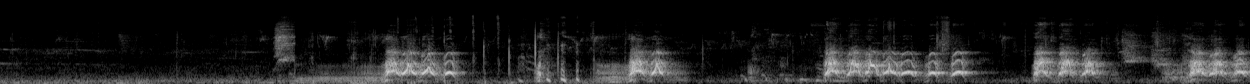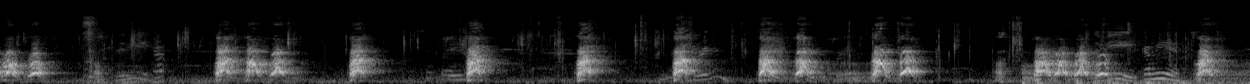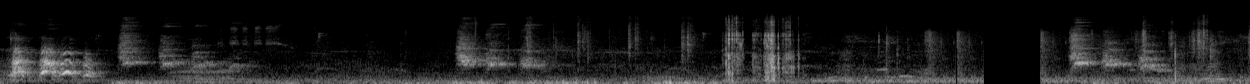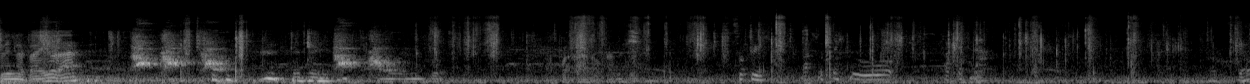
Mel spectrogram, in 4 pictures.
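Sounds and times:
dog barking: 2.8s - 3.0s, 3.8s - 4.7s, 6.2s - 6.9s, 8.2s - 13.2s, 14.6s - 16.4s, 17.1s - 17.6s, 18.2s - 21.9s, 22.7s - 23.8s, 24.4s - 27.5s, 29.6s - 30.6s, 35.7s - 36.9s, 38.8s - 39.9s, 40.8s - 41.6s.

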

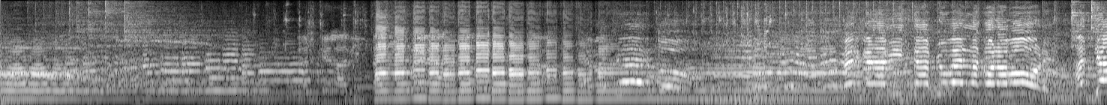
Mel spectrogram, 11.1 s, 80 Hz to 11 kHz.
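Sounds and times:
band with saxophone and brass: 0.0s - 11.0s.

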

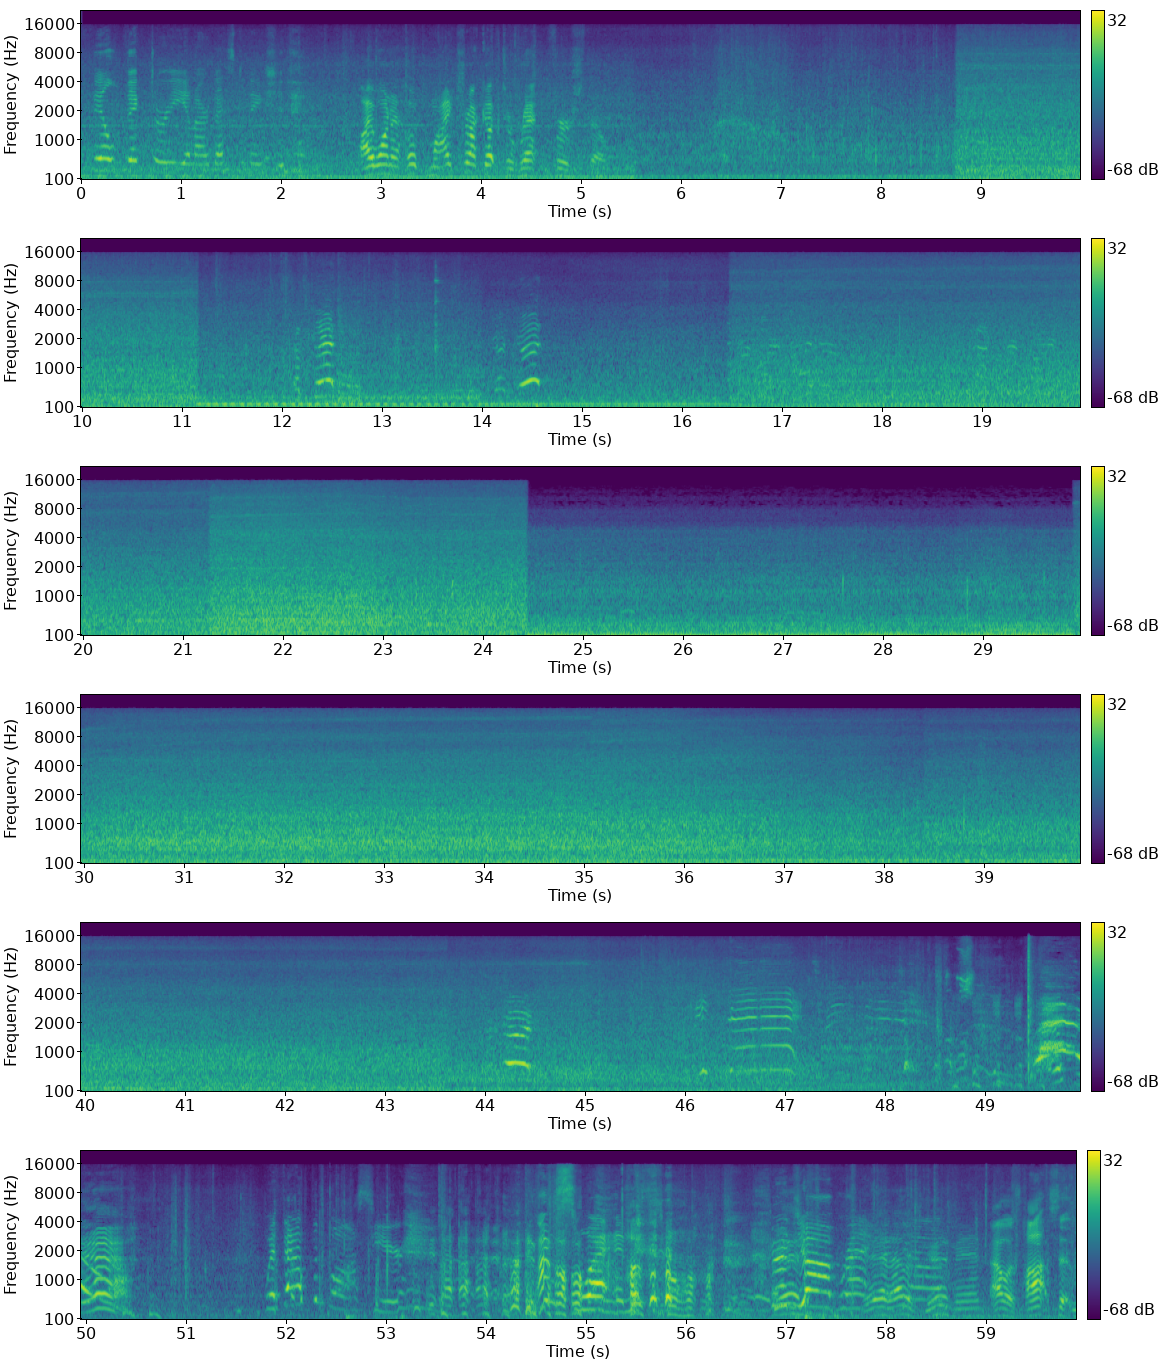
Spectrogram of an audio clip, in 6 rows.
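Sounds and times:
truck engines running: 0.0s - 59.9s
heavy low rumble: 8.0s - 48.1s.

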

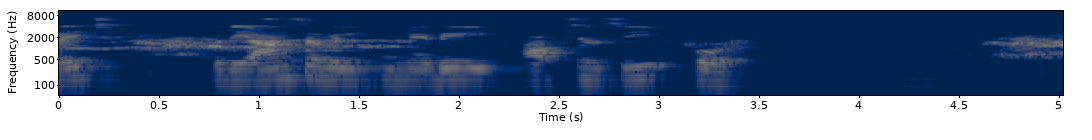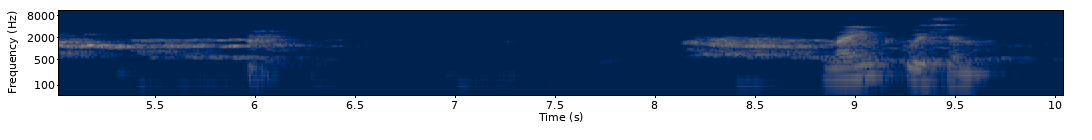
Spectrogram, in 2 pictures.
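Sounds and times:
drawn-out animal call: 0.2s - 1.7s, 4.6s - 6.3s, 8.2s - 8.9s.

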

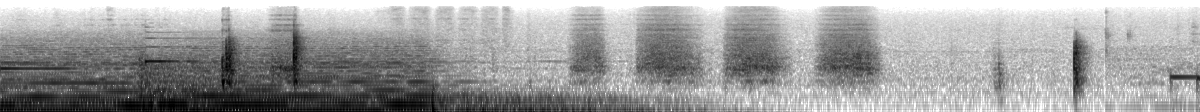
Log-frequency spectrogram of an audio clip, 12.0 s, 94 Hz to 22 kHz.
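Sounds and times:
wood scraping on wood: 5.7s - 8.8s.

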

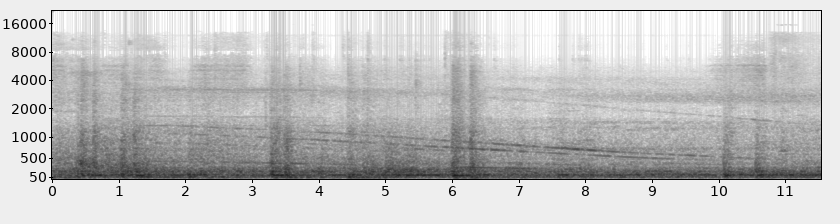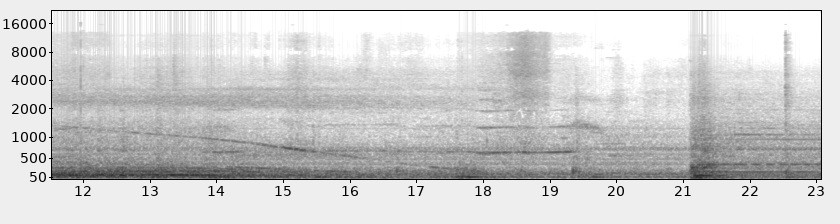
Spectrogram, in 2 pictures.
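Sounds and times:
train rumble: 0.0s - 23.0s.

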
